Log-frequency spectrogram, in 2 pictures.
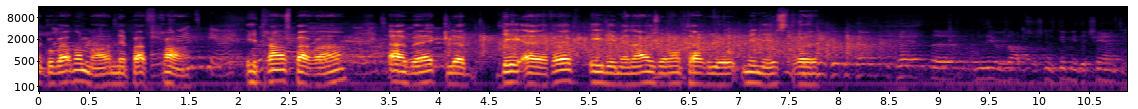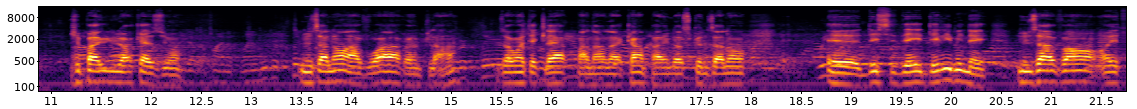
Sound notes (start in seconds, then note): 6.7 applause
